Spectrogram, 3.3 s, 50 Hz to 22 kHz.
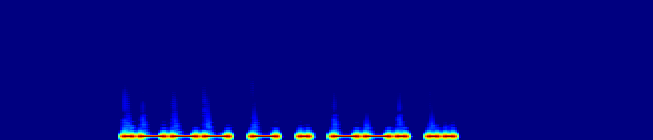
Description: Morse code, heard as a keyed tone, about 30 wpm, 700 Hz. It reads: JTEGI
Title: Code Groups - 5 Letters - 30wpm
